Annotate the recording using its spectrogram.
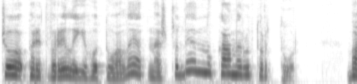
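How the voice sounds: The speaker uses a natural reading voice with lively intonation over a quiet background.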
